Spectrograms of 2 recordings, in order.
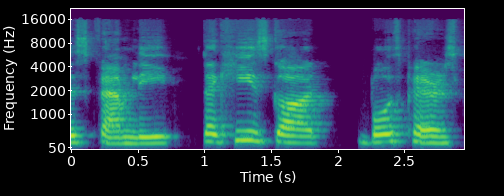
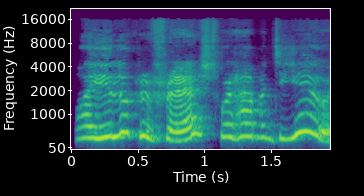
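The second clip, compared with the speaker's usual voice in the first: surprised; 9 semitones higher than usual. Retold or imitated. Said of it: "I said".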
